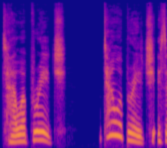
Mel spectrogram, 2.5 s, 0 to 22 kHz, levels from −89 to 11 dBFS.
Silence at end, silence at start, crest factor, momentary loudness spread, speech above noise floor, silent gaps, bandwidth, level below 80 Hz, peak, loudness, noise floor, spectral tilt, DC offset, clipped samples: 0 s; 0.05 s; 14 dB; 9 LU; 28 dB; none; over 20 kHz; -68 dBFS; -6 dBFS; -19 LUFS; -47 dBFS; -4 dB/octave; under 0.1%; under 0.1%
